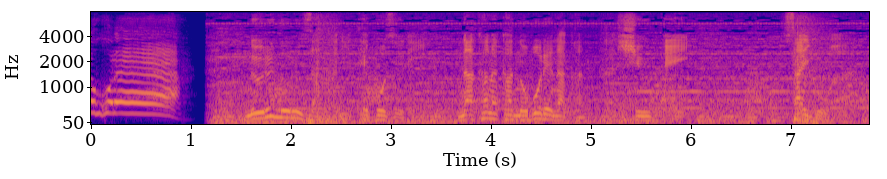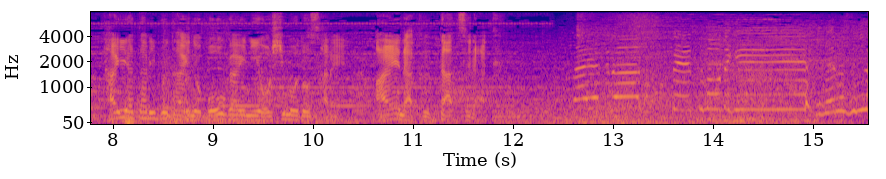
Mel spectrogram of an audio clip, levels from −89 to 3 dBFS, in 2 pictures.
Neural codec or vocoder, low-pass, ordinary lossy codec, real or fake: none; none; none; real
